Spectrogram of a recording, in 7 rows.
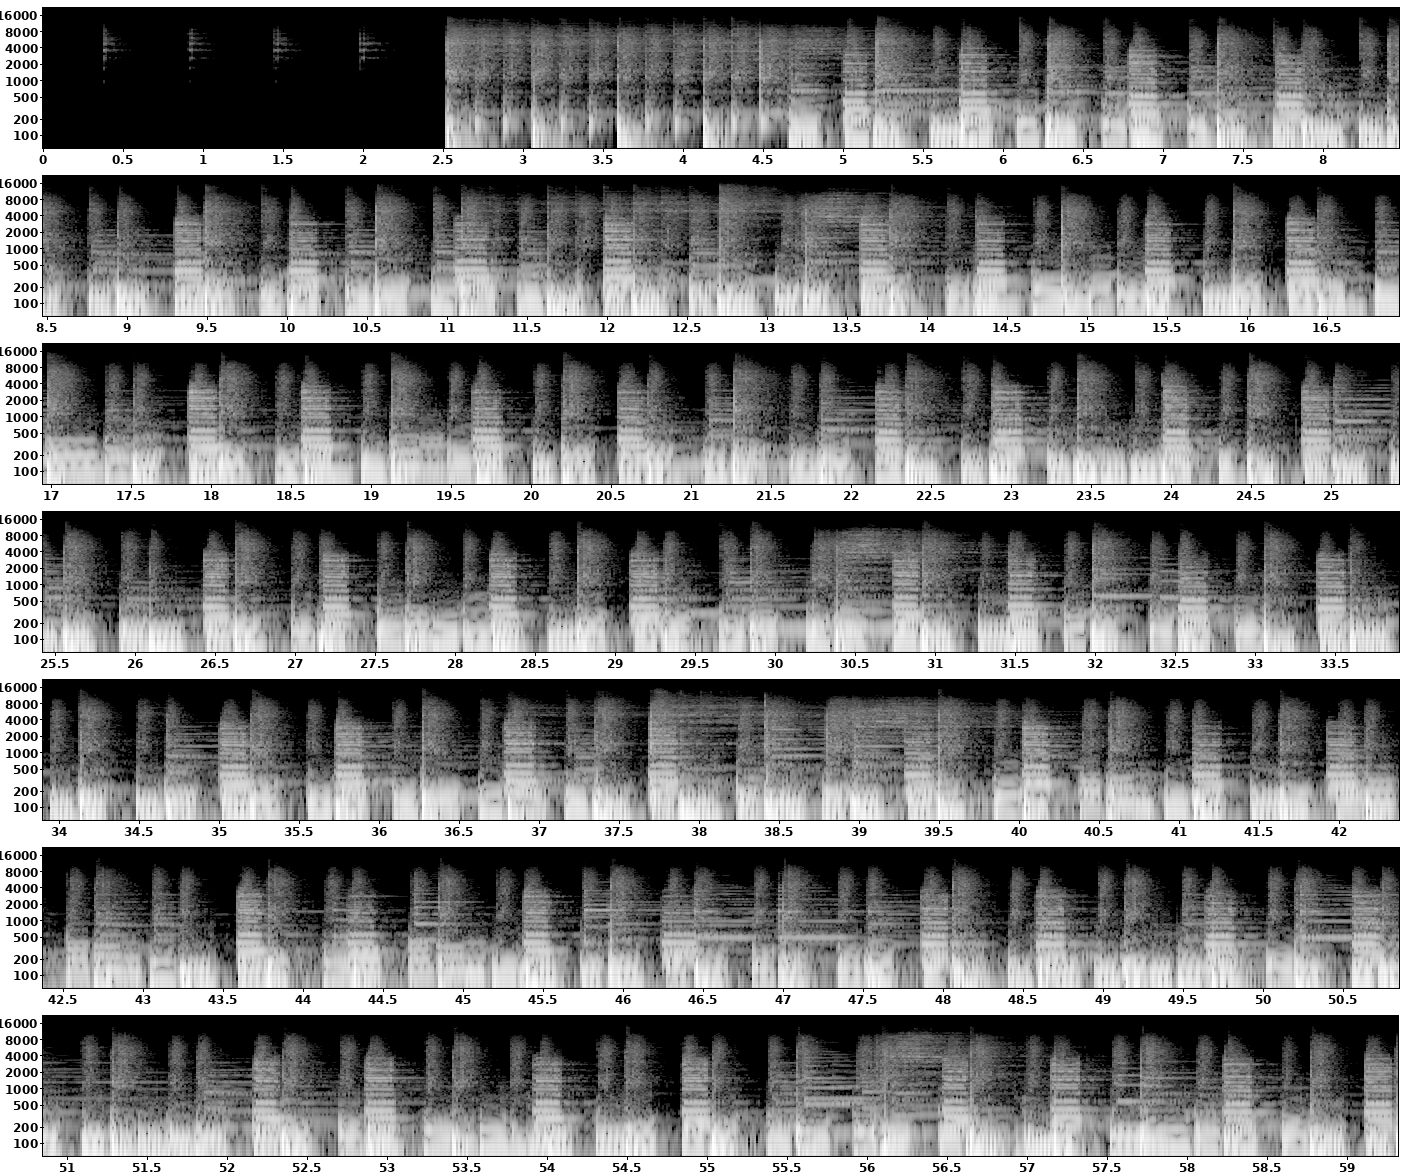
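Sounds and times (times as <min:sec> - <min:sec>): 
shuffle comping pattern rhythm: 0:02.5 - 0:59.3.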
